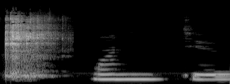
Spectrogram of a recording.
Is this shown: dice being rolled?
yes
